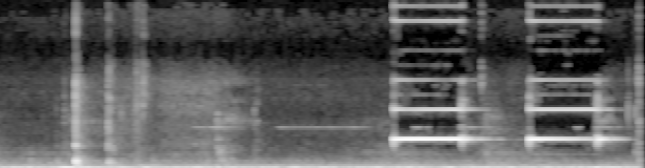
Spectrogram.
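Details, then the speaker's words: Home fire alarm panel after reset: steady high-pitched beeps in half-second bursts, two rounds about a second apart, stopped by acknowledge or alarm silence; normal post-reset trouble beeping. "And then acknowledge or alarm silence will stop that beeping."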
